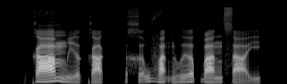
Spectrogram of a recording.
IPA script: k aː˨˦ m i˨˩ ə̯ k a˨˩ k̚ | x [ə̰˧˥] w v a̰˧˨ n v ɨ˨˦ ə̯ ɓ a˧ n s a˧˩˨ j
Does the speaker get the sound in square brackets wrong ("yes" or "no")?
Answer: no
